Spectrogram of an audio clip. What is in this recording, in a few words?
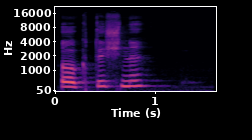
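"ӧктысьны", Komi, female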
